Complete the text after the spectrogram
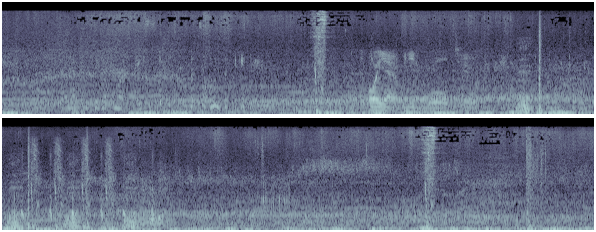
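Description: A young man talks into a headset microphone, close up.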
